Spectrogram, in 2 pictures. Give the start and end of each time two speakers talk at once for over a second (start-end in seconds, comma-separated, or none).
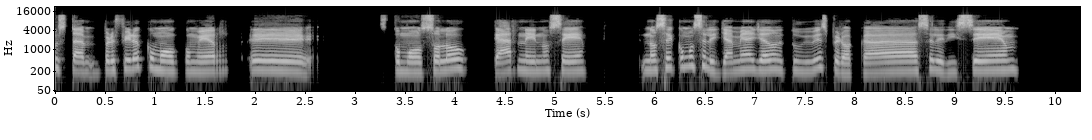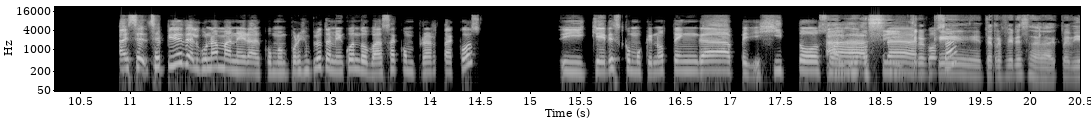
17.9-19.3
